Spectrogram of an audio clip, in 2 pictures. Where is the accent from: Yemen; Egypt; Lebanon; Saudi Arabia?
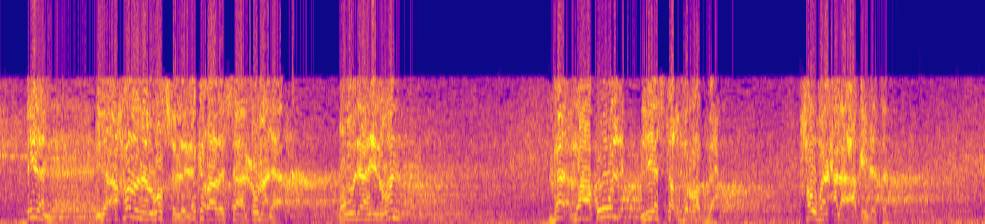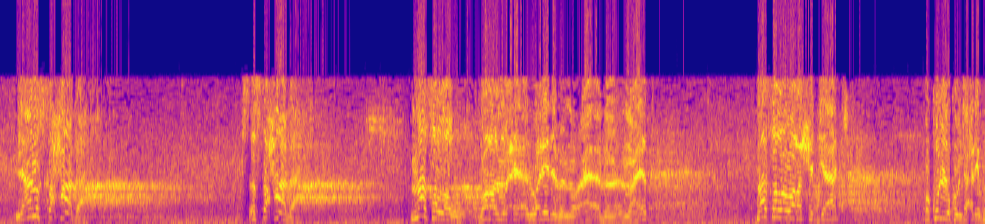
Saudi Arabia; Najd; كان عندنا في نجد ما يكون له مقالة في قضاء ولا امامة مسجد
